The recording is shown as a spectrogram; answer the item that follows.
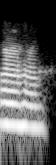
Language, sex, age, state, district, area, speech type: Hindi, male, 30-45, Bihar, Darbhanga, rural, conversation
